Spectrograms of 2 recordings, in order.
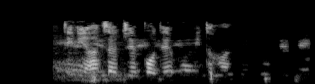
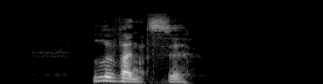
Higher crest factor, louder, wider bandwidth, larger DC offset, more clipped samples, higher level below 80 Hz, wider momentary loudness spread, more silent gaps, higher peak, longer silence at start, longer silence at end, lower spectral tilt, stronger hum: about the same, 22 dB vs 24 dB; about the same, -20 LUFS vs -21 LUFS; second, 8.4 kHz vs 11.5 kHz; neither; neither; second, -78 dBFS vs -62 dBFS; about the same, 19 LU vs 18 LU; neither; about the same, -2 dBFS vs 0 dBFS; second, 0.55 s vs 0.95 s; second, 0.05 s vs 1.35 s; second, 1 dB/octave vs -4.5 dB/octave; neither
